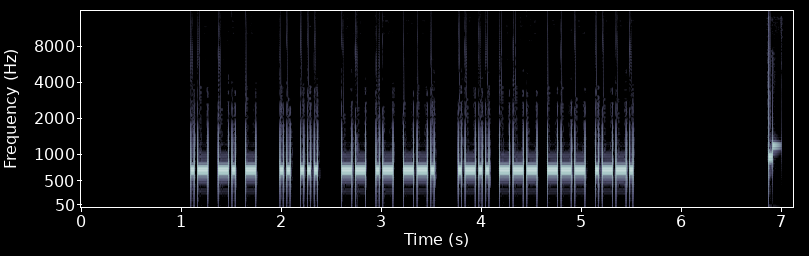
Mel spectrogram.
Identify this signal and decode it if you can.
Morse code, heard as a keyed tone, about 34 wpm, 700 Hz. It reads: ANT IS MAG LOOP
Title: Common QSO Phrases 35wpm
